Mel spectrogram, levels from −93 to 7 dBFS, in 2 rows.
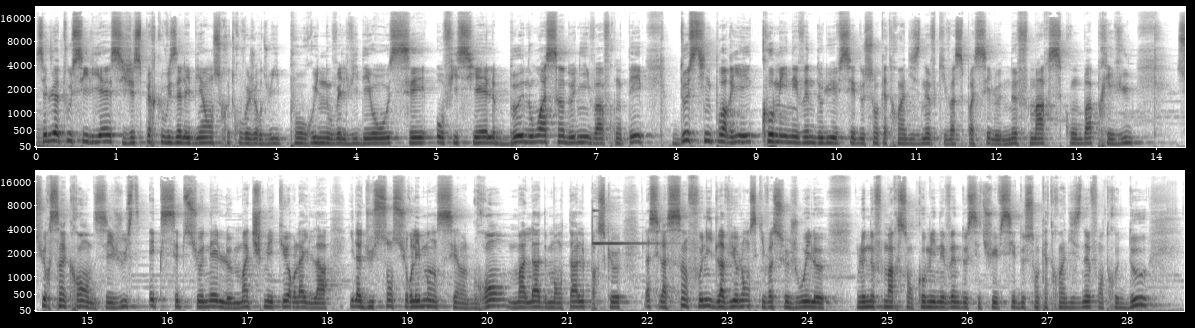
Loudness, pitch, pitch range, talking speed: -21 LUFS, 150 Hz, 140-165 Hz, 185 wpm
